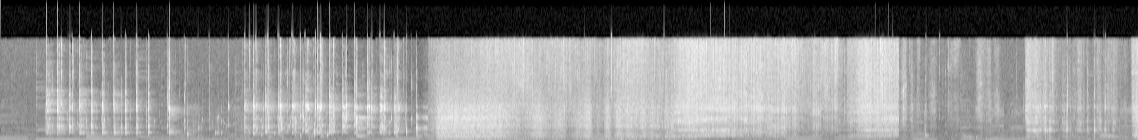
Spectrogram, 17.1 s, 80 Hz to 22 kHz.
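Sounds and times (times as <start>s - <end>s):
background music: 0.0s - 17.0s
corn flakes pouring into bowl: 6.4s - 13.5s, 15.4s - 17.0s
flakes crunching: 6.4s - 13.5s
spoon scraping ceramic dish: 15.4s - 17.0s.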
